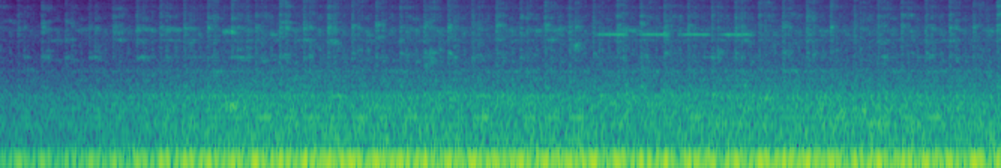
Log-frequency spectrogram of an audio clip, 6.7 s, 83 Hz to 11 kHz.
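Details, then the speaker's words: 1996 Ford F250 light duty, after misfire repair for code P1351 (incorrect ignition control module): steady, deep, even idle and revs with no misses; misfire code cleared. "and at the moment nothing so if we give it some revs see what it does let's see okay it didn't sound like it missed which is good"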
